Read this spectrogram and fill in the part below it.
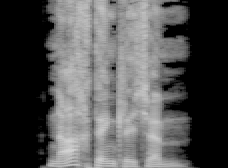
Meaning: strong dative masculine/neuter singular of nachdenklich
- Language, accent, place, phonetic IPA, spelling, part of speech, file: German, Germany, Berlin, [ˈnaːxˌdɛŋklɪçm̩], nachdenklichem, adjective, De-nachdenklichem.ogg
